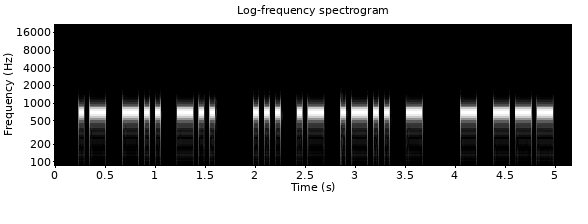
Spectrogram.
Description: Morse code, heard as a keyed tone, about 22 wpm, 700 Hz. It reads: ADD SALT TO
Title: Sentences from Top 1000 Words - Review Part 5 - 22wpm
